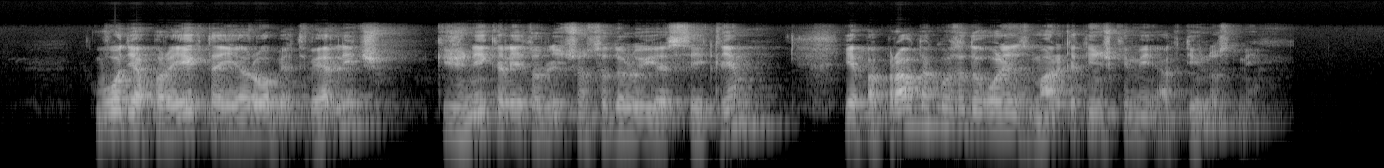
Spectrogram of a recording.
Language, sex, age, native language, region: Slovenian, male, 50-59, Slovenian, Central Slovenia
